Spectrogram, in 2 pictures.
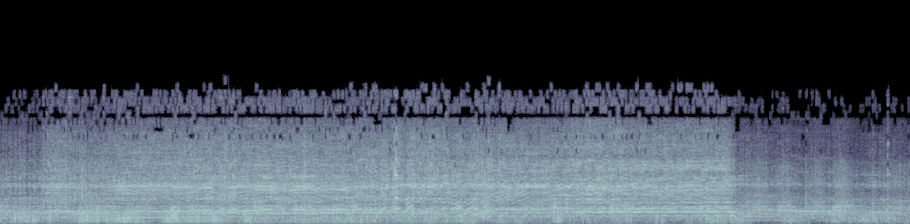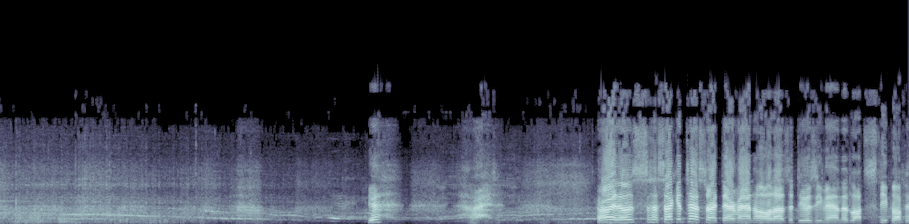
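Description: A motorcycle engine revs and drones, then slows and eases off.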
